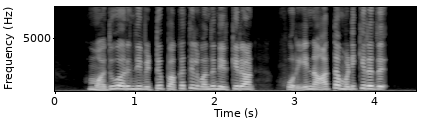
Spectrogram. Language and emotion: Tamil, disgusted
